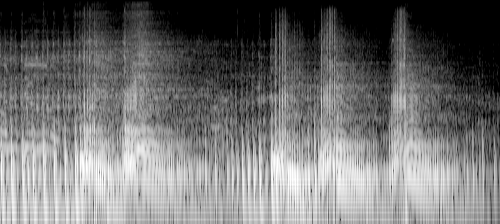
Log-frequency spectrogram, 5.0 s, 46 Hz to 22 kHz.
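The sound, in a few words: Honda CRF150R motorcycle engine revving after cold start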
